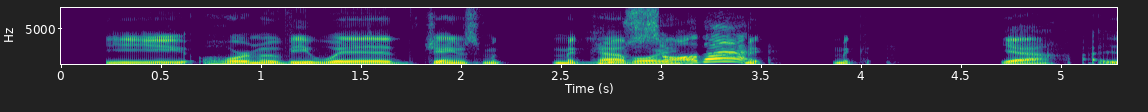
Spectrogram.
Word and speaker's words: McAvoy: Second up, we have Speak No Evil, the horror movie with James McAvoy.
